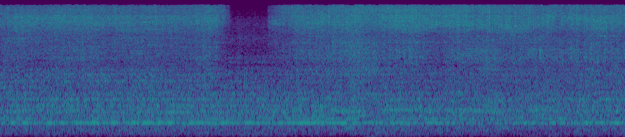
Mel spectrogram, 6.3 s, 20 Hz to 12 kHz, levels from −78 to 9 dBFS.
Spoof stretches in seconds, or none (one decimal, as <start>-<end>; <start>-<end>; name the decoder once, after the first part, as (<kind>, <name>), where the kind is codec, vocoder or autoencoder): 3.2-3.8 (codec, SNAC); 4.8-5.7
